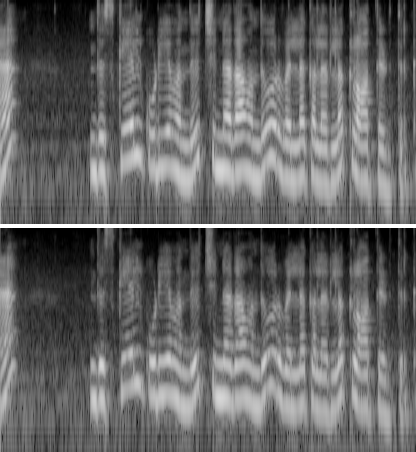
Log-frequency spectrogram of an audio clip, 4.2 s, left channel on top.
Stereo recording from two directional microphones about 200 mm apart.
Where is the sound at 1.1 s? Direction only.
40° left (ahead or behind).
